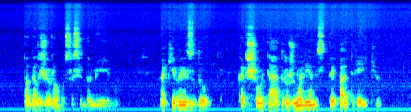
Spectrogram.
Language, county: Lithuanian, Vilnius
